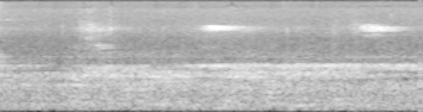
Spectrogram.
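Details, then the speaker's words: Ceiling fan that had been making noise, after being oiled: it now runs with a steady soft whoosh, quiet with no squeak. "pode ver que agora ele tá bem silencioso"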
